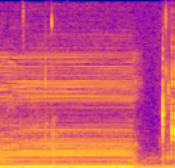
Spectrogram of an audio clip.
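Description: Handheld blackhead vacuum's small electric motor running with a steady hum, then switched off near the end.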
